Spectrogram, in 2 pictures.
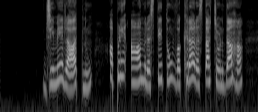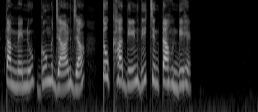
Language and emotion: Punjabi, fearful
